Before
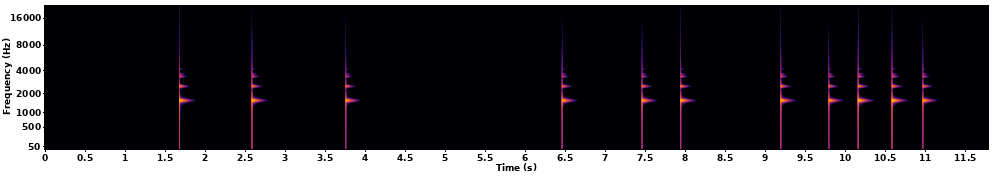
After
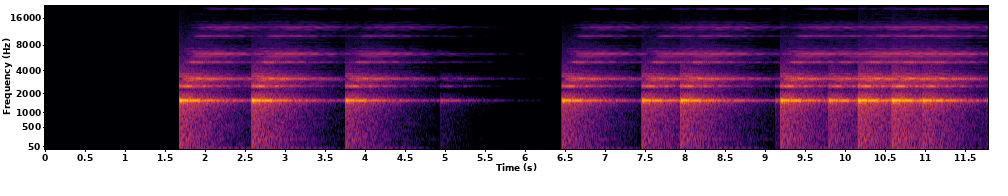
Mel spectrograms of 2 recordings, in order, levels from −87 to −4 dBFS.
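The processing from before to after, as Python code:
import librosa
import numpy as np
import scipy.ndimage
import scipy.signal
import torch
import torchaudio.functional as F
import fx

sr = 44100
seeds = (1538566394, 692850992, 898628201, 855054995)

p1 = x + fx.echo_single(x, sr, ms=1185, db=-23.0, dry=0)
p2 = fx.rev_shimmer(p1, sr, seeds[0], rt60_s=1.8, semitones=12, shimmer_db=-8, drr_db=-11.0)
y = F.gain(torch.from_numpy(p2), -5.0).numpy()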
